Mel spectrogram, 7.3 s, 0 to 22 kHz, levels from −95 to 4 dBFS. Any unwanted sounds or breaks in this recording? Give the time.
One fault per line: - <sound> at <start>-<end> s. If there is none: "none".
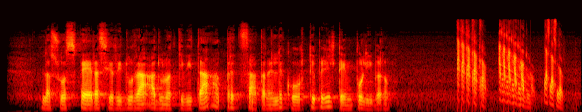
- chirp at 5.7-7.1 s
